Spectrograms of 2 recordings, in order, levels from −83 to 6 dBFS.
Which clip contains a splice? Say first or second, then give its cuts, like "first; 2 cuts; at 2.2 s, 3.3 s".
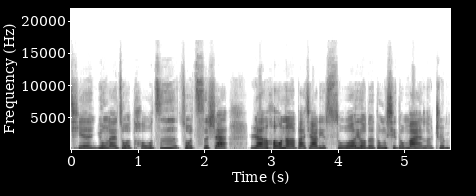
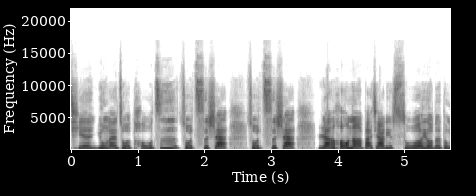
second; 1 cut; at 2.6 s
